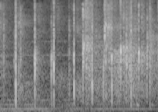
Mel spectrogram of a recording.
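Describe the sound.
Applause from a small group welcoming staff at a spa and healing center, a light scattering of claps that starts sparse and grows denser, with faint voices underneath.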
